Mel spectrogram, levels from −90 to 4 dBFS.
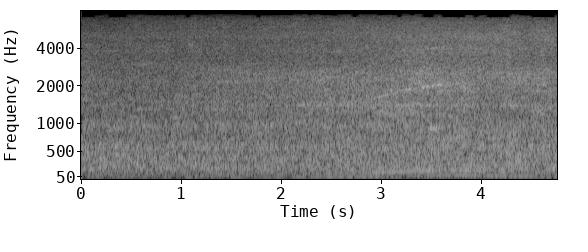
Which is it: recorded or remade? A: recorded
